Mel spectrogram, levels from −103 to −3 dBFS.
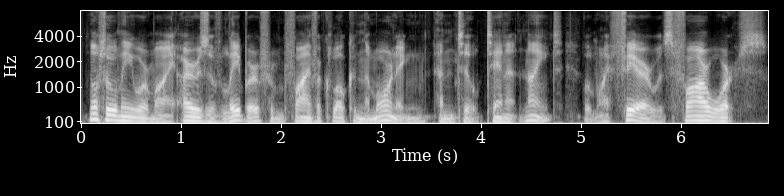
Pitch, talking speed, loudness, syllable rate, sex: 100 Hz, 200 wpm, -18 LUFS, 4.7 syllables/s, male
